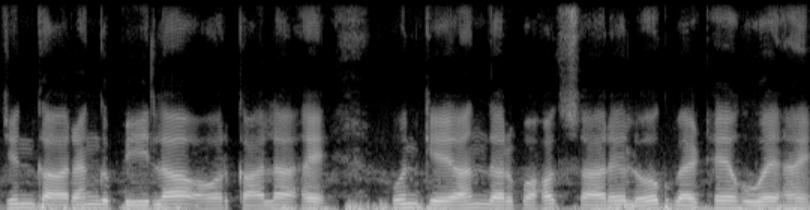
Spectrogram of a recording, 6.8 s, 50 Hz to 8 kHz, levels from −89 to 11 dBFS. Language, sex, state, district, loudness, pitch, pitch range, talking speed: Hindi, male, Uttar Pradesh, Lucknow, -15 LUFS, 135 Hz, 130-145 Hz, 125 wpm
